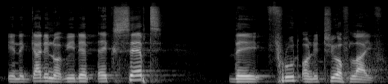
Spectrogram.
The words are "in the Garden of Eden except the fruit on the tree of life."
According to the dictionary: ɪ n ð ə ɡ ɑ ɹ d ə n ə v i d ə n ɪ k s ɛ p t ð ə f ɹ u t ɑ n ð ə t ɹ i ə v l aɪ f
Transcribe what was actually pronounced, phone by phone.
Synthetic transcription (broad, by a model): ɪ n ð ə ɡ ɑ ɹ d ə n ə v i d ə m ɪ k s ɛ p t ð ə f ɹ u t ɑ n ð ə t ɹ i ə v l aɪ f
